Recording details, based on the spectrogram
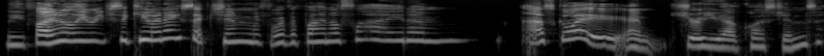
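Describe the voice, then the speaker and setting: A woman's voice: sits high, lively intonation, moderate pace, darkish tone, no echo, studio quality. A woman acting a nervous, playful young woman confessing love to her best friend in an intimate, conversational audio roleplay, teasing and earnest. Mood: wry, playful.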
